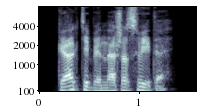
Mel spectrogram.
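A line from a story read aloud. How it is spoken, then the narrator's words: Gloomy question. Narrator (Russian): мрачно вопросил Казаков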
